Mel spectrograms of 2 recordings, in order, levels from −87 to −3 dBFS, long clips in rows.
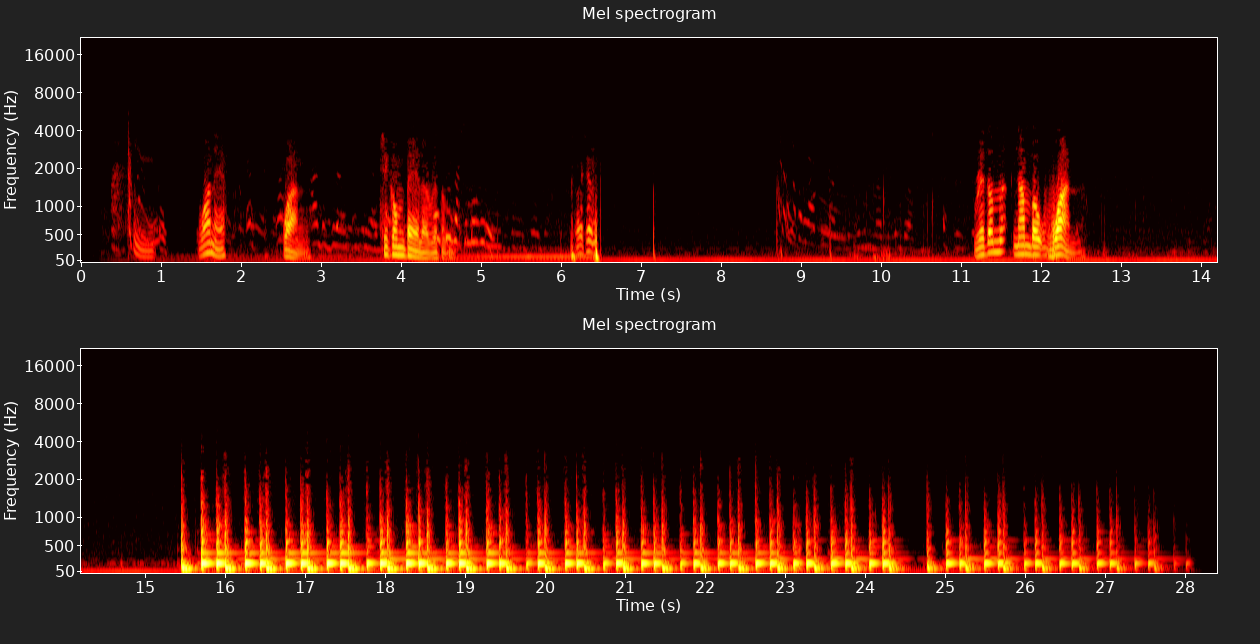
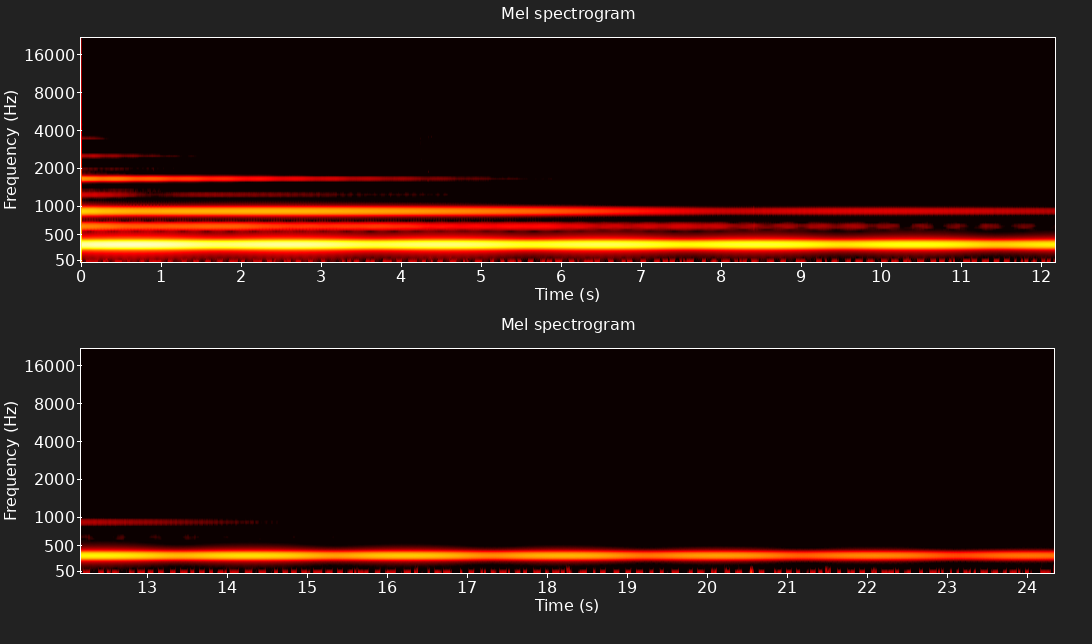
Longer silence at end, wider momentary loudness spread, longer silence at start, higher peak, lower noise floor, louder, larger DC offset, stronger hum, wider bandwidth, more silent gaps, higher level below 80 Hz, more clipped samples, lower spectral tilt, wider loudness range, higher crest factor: second, 0.75 s vs 1.75 s; second, 19 LU vs 25 LU; first, 0.65 s vs 0 s; first, -4 dBFS vs -8 dBFS; first, -66 dBFS vs -50 dBFS; second, -24 LUFS vs -20 LUFS; neither; neither; first, 2.1 kHz vs 1.8 kHz; neither; first, -40 dBFS vs -80 dBFS; neither; first, -13.5 dB/octave vs -9 dB/octave; second, 21 LU vs 24 LU; first, 22 dB vs 14 dB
